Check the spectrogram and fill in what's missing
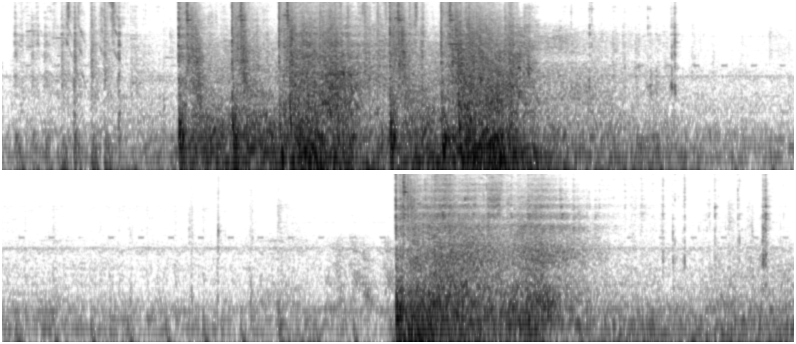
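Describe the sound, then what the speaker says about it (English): Bursts of gunfire and booming EMP explosions in the video game Generation Zero, loud rapid volleys around two to six seconds, a quieter stretch, then another sharp burst near twelve seconds. "Wait, does that count as an EMP explosion?"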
